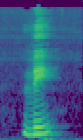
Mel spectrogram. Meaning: 1. you (personal second person plural) 2. you (formal second person singular)
- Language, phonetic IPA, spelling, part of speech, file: Czech, [ˈvɪ], vy, pronoun, Cs-vy.ogg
